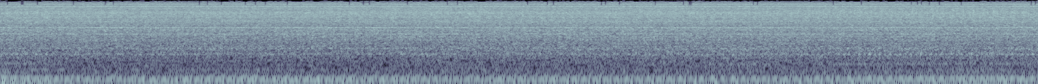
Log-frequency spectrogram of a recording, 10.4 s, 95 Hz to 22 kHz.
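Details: 1972 GMC Sierra Grande with newly installed replacement V8: settles into a smooth, even idle, steady low rumble, no knocks or misses; healthy.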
